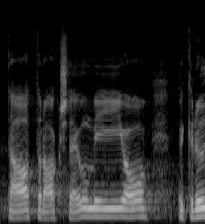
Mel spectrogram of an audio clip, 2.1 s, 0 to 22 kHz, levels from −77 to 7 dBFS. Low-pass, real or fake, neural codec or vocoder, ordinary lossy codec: 14.4 kHz; fake; vocoder, 44.1 kHz, 128 mel bands every 256 samples, BigVGAN v2; none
